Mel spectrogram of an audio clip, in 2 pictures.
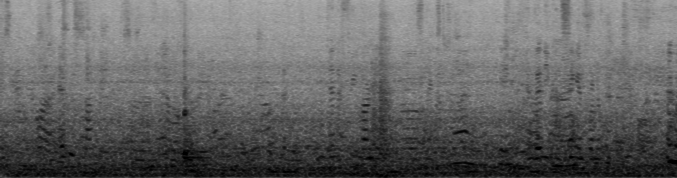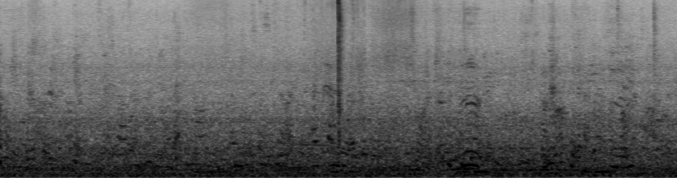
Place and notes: Fernsehturm observation floor, Panoramastraße, Berlin, Germany - Fernsehturm quiet observation floor at the top
In the observation floor there is a total disconnect between what is seen and what is heard. All ones attention is on the panorama of Berlin outside, but thick layers of glass mean that all you hear is from inside. Bland music plays from the bar, wine glasses sometimes chink, visitors murmur in low voices pointing at the city, clothing swishes. The atmosphere is rather subdued. Everyone is concentrating on the spectacular view.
